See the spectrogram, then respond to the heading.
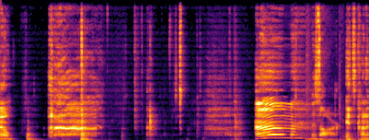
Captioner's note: laughing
